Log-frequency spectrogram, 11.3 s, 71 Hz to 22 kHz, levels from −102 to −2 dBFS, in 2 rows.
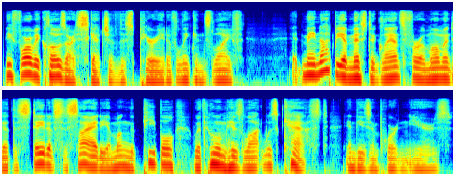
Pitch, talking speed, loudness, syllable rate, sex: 120 Hz, 210 wpm, -21 LUFS, 5.4 syllables/s, male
